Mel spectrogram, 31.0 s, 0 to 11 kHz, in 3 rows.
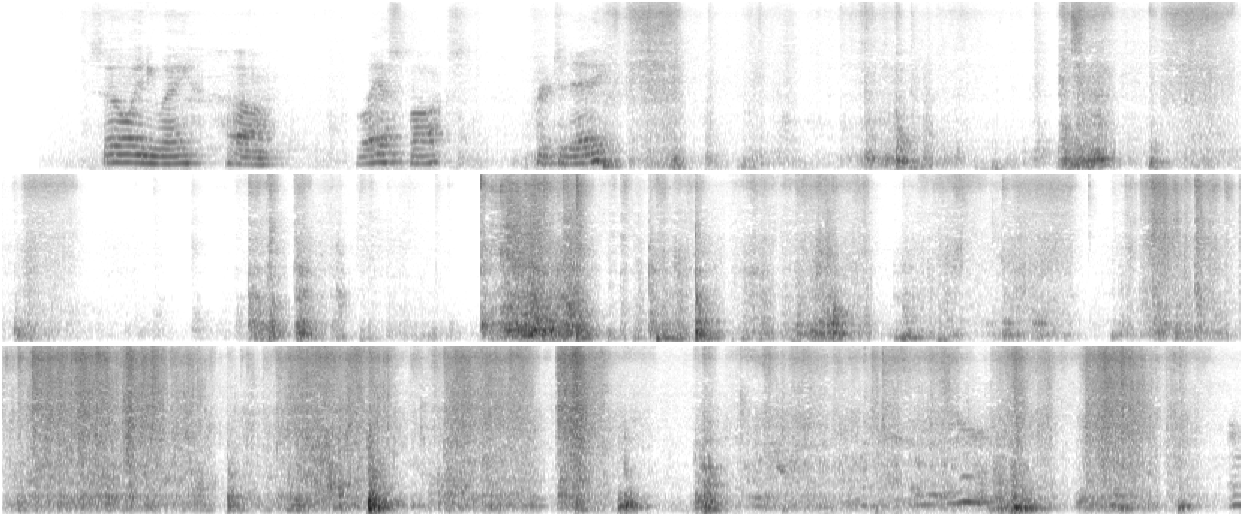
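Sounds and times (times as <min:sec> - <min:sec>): cardboard rustling and tearing: 0:14.3 - 0:30.9.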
